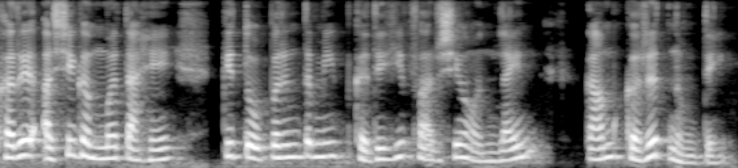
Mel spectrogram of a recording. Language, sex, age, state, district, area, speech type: Marathi, female, 60+, Maharashtra, Kolhapur, urban, spontaneous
